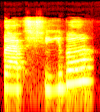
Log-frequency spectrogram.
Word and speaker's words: Bathsheba: Is that how you say it? Bathsheba?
